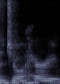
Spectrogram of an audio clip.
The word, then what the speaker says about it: Johari: dynamic if you will so I believe it's pronounced a Johari Window Joe Hart excuse me the Johari went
